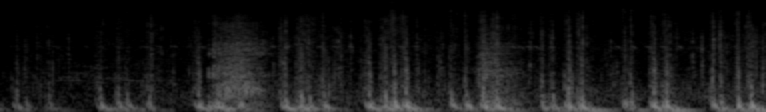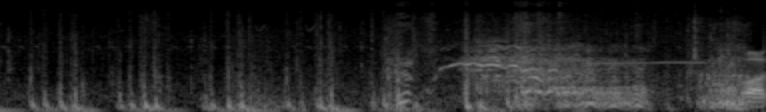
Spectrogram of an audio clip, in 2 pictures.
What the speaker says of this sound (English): Let's borrow this horse.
